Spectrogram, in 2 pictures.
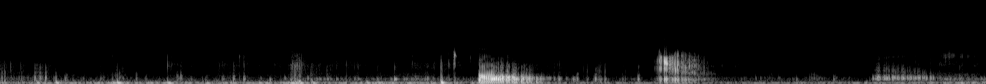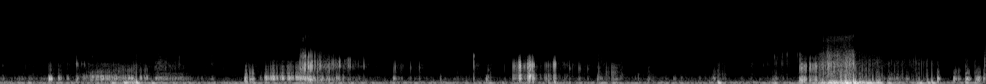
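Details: Low, irregular gurgling rumbles from the empty stomach of a person who ate nothing all day, stomach starting to hurt by the end of the recording; hunger borborygmi (stomach growling).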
